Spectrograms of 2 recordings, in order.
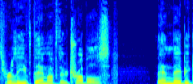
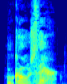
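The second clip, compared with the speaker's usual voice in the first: guarded voice; 8 semitones higher than usual. Acted. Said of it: "a guarded voice said".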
